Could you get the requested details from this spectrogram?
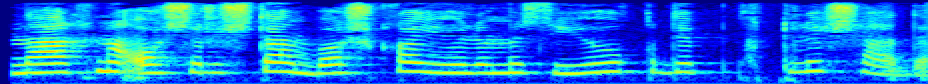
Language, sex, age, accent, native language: Uzbek, female, 18-24, Buxoro, Uzbek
